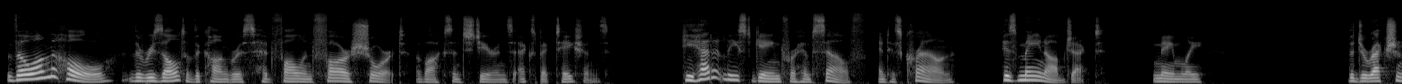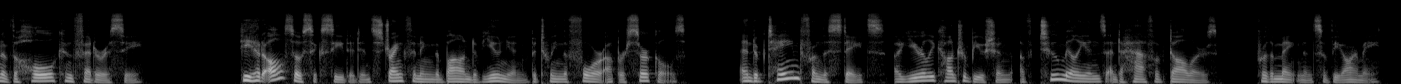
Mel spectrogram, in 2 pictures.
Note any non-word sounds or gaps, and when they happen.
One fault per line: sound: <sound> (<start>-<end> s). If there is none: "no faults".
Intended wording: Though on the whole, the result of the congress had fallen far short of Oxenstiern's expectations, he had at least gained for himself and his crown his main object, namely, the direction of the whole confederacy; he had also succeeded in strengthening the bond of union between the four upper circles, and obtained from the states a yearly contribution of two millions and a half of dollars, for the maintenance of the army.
no faults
